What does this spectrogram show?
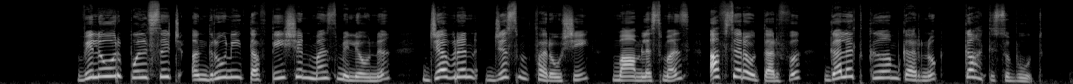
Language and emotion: Kashmiri, neutral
